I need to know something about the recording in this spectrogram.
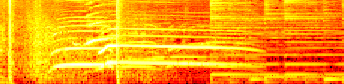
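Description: A firework whistles as it falls.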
